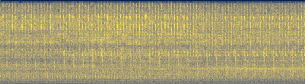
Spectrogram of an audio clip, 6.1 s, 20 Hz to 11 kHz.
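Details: Audi A4 3.0 TDI (CRTC) diesel, cold with oil temperature below 60°C, at idle: steady, evenly spaced knock about two and a half per second over the idle; cold-engine knock, cause not yet determined.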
